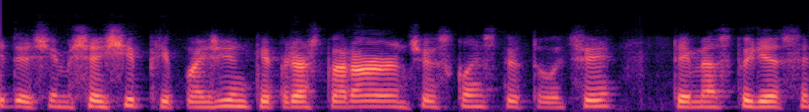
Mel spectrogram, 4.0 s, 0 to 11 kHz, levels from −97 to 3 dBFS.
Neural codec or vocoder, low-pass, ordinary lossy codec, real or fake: codec, 16 kHz, 2 kbps, X-Codec, HuBERT features, trained on LibriSpeech; 7.2 kHz; AAC, 64 kbps; fake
